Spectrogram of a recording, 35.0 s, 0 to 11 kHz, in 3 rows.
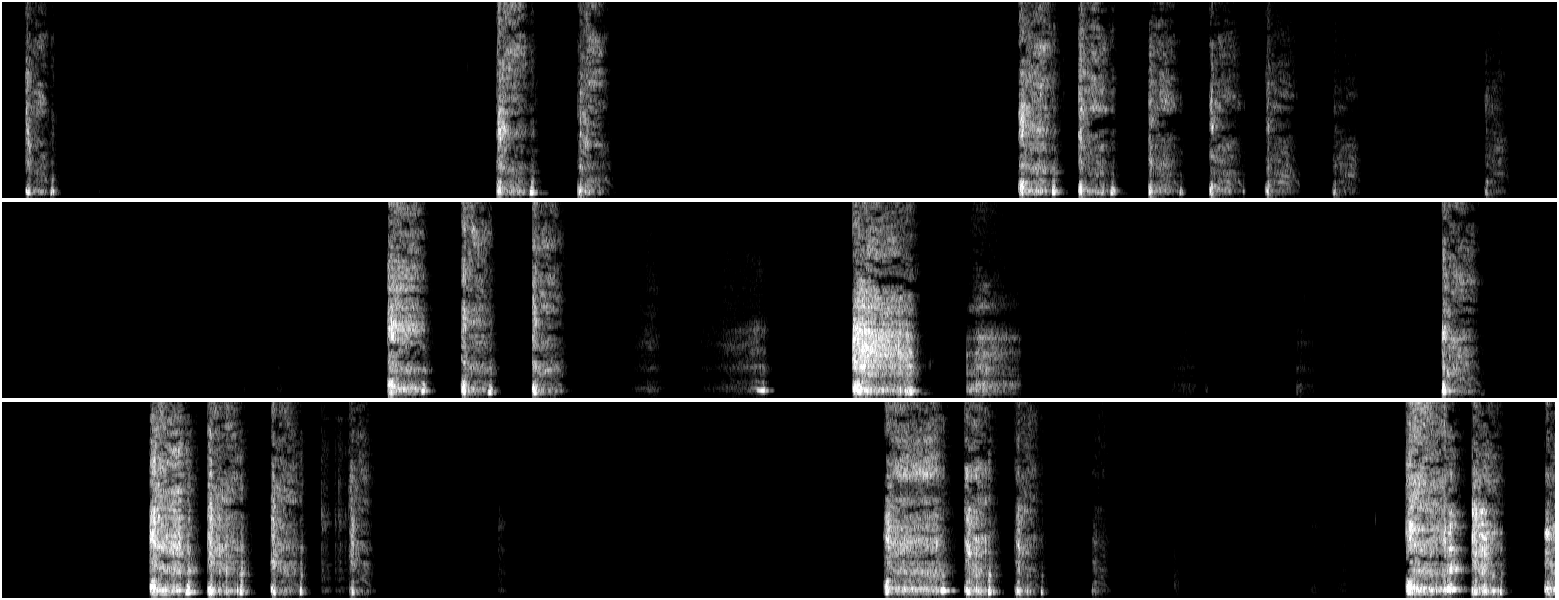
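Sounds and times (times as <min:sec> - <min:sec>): person coughing wetly: 0:00.2 - 0:00.5, 0:03.7 - 0:04.6, 0:07.6 - 0:10.2, 0:14.6 - 0:16.0, 0:18.0 - 0:19.2, 0:22.4 - 0:22.8, 0:24.4 - 0:26.2, 0:30.0 - 0:31.6, 0:33.8 - 0:34.9.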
